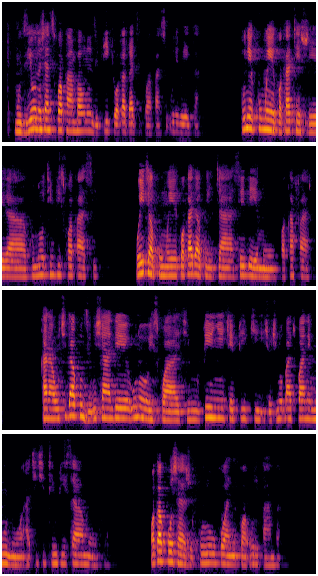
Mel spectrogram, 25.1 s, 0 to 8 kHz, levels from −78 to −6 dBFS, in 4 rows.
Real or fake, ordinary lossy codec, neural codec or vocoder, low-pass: real; AAC, 32 kbps; none; 7.2 kHz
